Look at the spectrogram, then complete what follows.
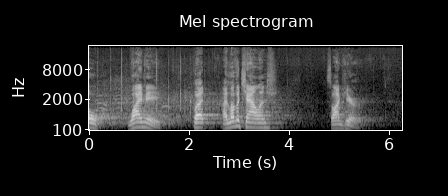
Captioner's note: cheers and applause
